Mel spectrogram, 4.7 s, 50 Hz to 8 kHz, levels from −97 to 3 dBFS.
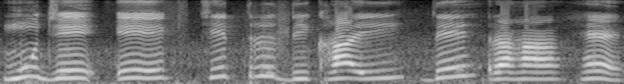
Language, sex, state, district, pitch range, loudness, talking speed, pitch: Hindi, female, Madhya Pradesh, Katni, 240-300 Hz, -17 LUFS, 90 wpm, 265 Hz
